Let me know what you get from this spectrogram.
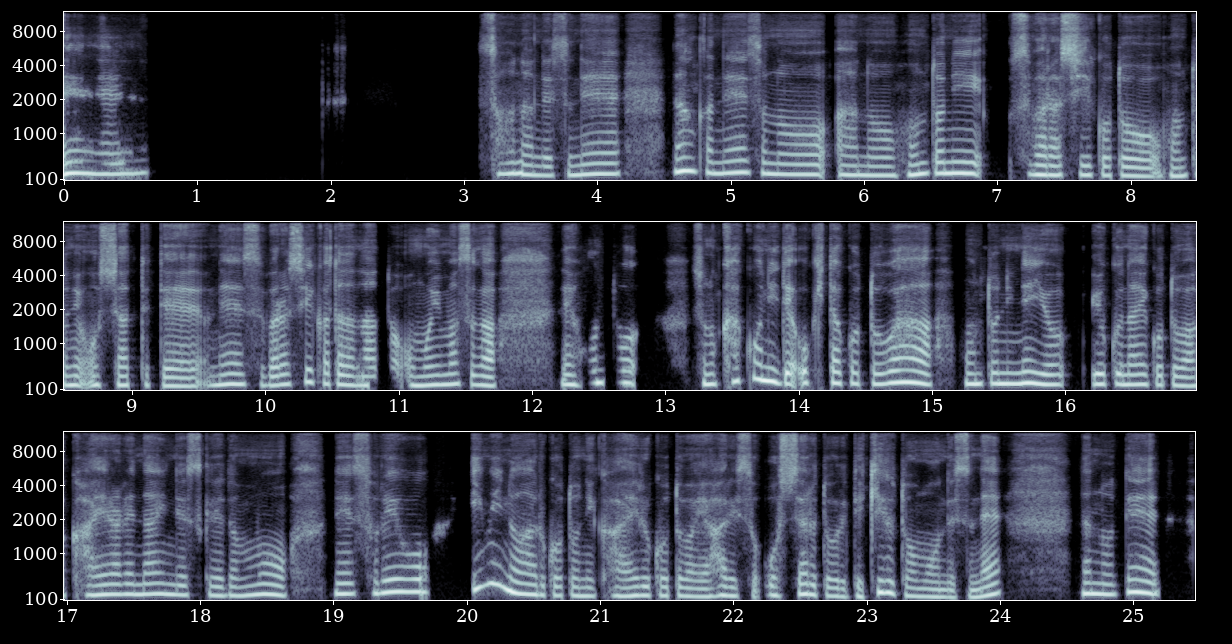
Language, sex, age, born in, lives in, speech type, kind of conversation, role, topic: Japanese, female, 55-59, Japan, United States, conversation, advice, advisor, 失敗したあと、どうすればまた前向きになれますか？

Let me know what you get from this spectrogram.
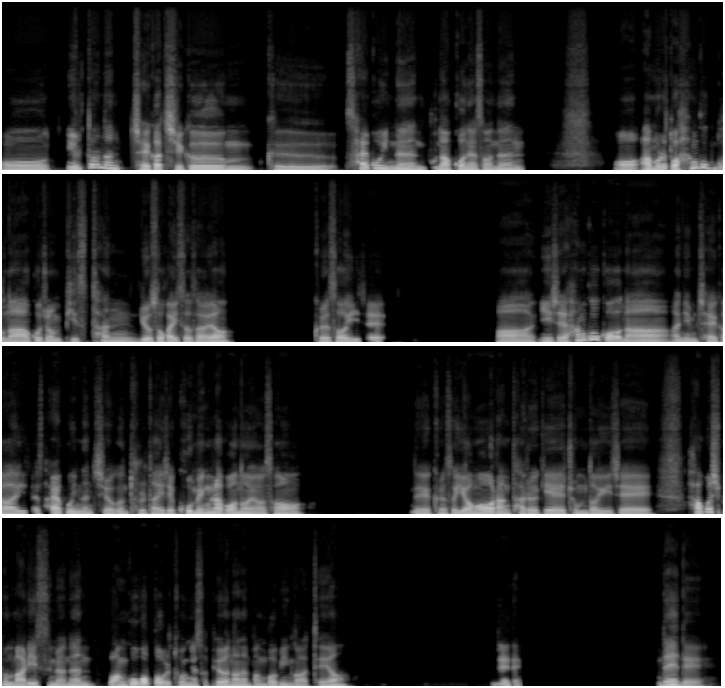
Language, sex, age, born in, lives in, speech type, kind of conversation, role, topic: Korean, male, 25-29, South Korea, Japan, conversation, podcast, guest, 중요한 이야기는 보통 직접 하시나요, 아니면 돌려서 말하시나요?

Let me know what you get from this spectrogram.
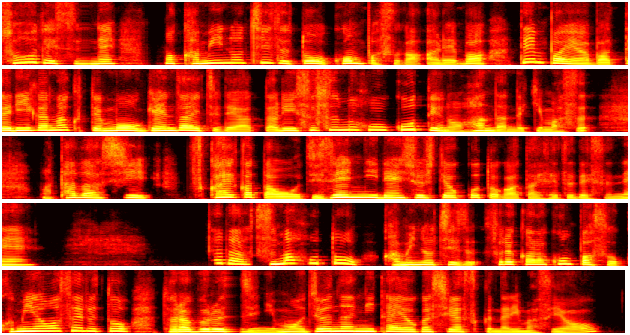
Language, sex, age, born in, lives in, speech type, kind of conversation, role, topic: Japanese, female, 30-34, Japan, Japan, read, expert-assistant, expert, 登山やキャンプの情報、どこまで信じていいか迷うことありませんか？信頼できるサイトや本、どうやって見分けていますか？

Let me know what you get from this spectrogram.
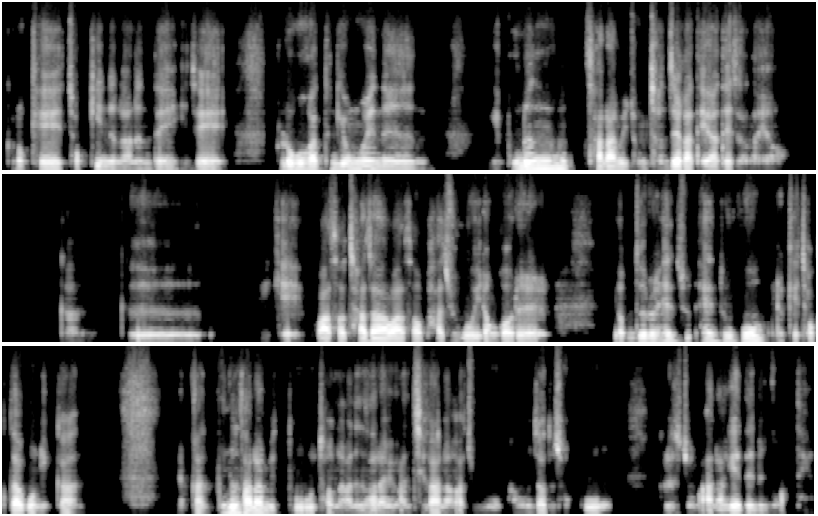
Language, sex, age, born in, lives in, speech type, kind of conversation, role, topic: Korean, male, 40-44, South Korea, Japan, conversation, unstructured, none, SNS와 블로그 중 어떤 플랫폼이 소통에 더 적합하다고 생각하시나요?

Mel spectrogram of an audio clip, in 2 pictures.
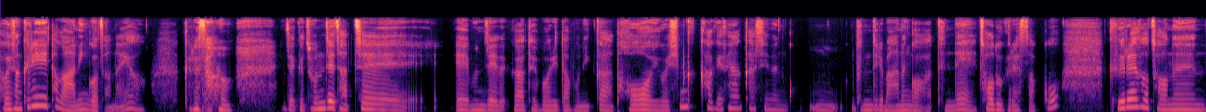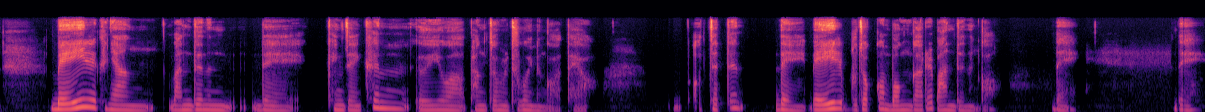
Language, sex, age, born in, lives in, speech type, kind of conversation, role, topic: Korean, female, 25-29, South Korea, United States, conversation, podcast, guest, 크리에이터 번아웃을 어떻게 예방할 수 있을까요?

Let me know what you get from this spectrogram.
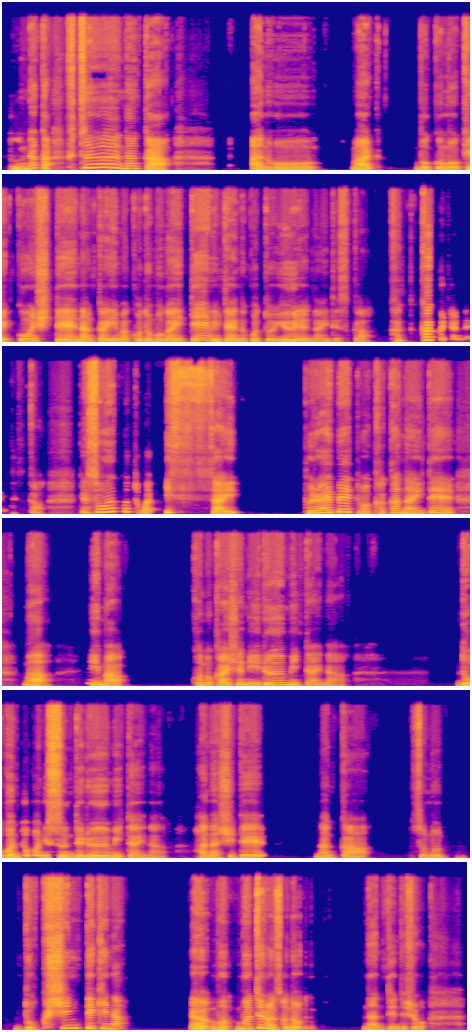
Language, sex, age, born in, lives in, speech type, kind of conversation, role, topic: Japanese, female, 50-54, Japan, Japan, conversation, advice, user, 元パートナーを忘れられず、連絡したくなる衝動に悩んでいますが、どうすればいいですか？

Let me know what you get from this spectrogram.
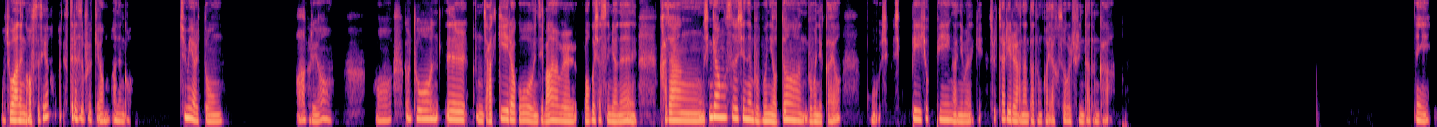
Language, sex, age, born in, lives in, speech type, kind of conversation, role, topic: Korean, female, 30-34, South Korea, United States, conversation, unstructured, none, 돈을 아끼면서도 행복하게 지낼 수 있는 방법은 무엇인가요?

